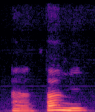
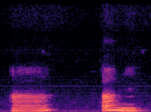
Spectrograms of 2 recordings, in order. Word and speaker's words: tamis: غربال أو منخل un tamis اس اللي في الآخر ديال الكلمة لا ننطقها un tamis un tamis un tamis.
